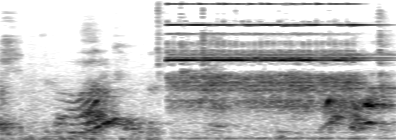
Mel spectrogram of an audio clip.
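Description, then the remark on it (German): A clock rings loud, bursting in suddenly after soft talking and then shrilling steadily to the end, with a voice murmuring beneath the ringing. “Das Kaninchen wird vom Klingeln der Uhr aufgeschreckt.”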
